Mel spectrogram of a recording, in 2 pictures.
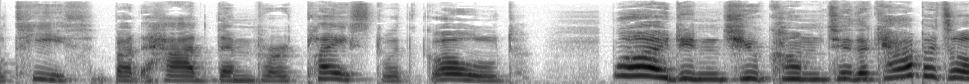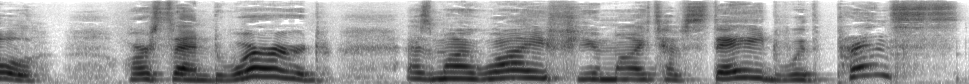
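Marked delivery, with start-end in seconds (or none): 3.0-9.6 exasperated questions. A narrator's reading. Husband demanding why she stayed.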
